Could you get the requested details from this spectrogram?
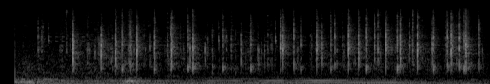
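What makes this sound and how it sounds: A hollow white plastic handheld gamepad, held in both hands in a dim room, is worked rapidly with fingertips and thumbs pressing and tapping its buttons and sticks. About thirty quick, clicky plastic taps sound bright and dry, each dying away almost instantly over a faint low hum.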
